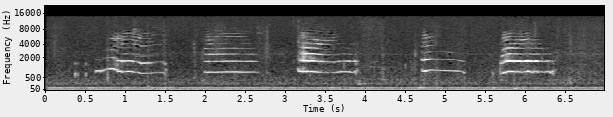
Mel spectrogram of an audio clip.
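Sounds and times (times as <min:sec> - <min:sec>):
steady low hum: 0:00.0 - 0:06.9
cat meowing: 0:00.6 - 0:03.9, 0:04.7 - 0:06.4.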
